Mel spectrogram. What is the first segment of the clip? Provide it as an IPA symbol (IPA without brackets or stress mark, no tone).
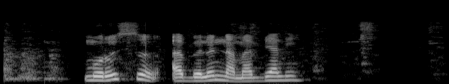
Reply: m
